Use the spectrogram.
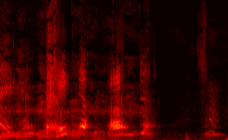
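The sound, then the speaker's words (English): A voice imitates a crab monster's horrific gargling, wailing cry during combat in a tabletop role-playing game, with a few throaty, warbling bursts over the first second and a half, then quieter, fading vocal sounds. “So the crab makes this horrific... gargling, wailing sound”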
